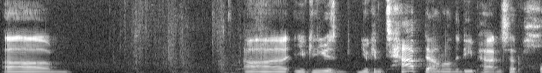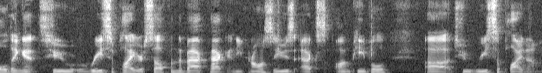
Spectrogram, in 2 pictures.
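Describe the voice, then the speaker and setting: A man's voice: mid-range voice, normal speed, fairly bright tone. A man doing live let's-play commentary, casually explaining the game as he plays. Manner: casual, instructive. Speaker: game streamer. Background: video game ambience.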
